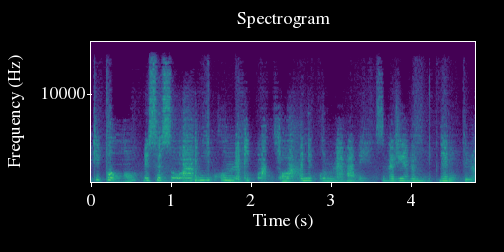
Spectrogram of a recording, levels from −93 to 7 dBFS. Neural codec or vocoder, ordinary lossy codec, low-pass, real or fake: codec, 44.1 kHz, 0.9 kbps, DAC; AAC, 96 kbps; 14.4 kHz; fake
